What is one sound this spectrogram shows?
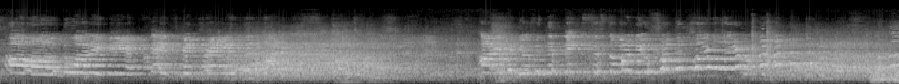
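Young women sing a duet in a large echoing hall.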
